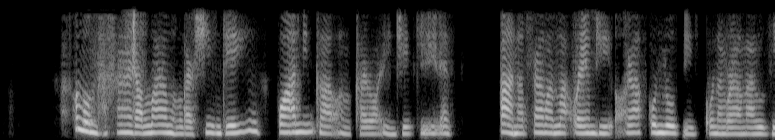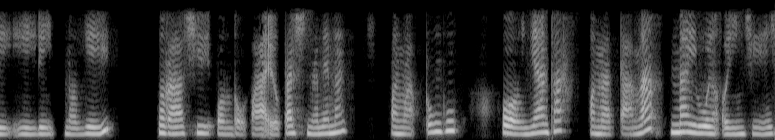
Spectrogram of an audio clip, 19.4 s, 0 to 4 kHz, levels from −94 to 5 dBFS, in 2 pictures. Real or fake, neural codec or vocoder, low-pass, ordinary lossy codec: fake; codec, 16 kHz, 0.5 kbps, FreqCodec, larger model; 3.6 kHz; AAC, 24 kbps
